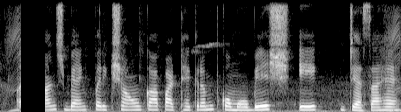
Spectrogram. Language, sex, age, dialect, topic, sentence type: Hindi, male, 18-24, Hindustani Malvi Khadi Boli, banking, statement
